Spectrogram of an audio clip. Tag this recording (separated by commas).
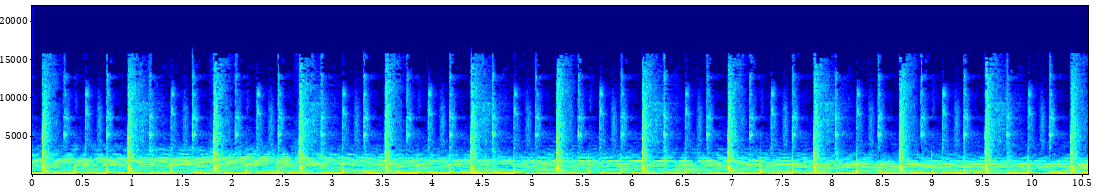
Music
